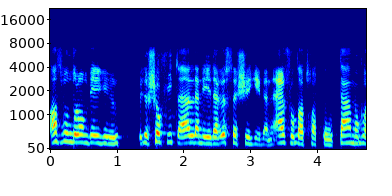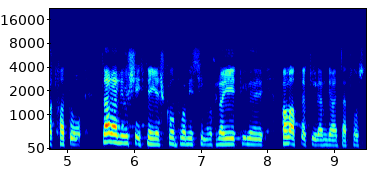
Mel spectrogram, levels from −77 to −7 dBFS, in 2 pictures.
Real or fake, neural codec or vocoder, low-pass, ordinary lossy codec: fake; codec, 16 kHz, 1 kbps, X-Codec, HuBERT features, trained on general audio; 7.2 kHz; none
